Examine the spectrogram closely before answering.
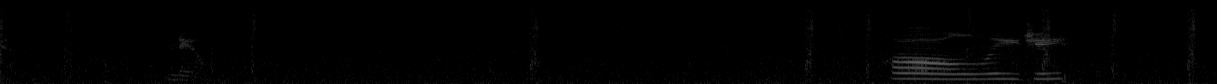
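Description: Footsteps tread steadily on grass.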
